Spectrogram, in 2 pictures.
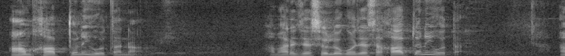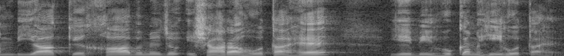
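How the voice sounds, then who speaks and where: A male preacher, his voice sitting fairly high for a man. He delivers an emotive sermon, dropping to soft tender tones and then rising to loud emphasis. He recites Arabic verses and then explains them. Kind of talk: Islamic sermon.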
